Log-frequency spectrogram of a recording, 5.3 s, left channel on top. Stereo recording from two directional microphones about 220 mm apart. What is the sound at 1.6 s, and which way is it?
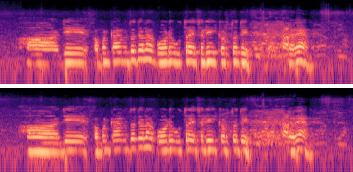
Speech, 45° left (ahead or behind).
